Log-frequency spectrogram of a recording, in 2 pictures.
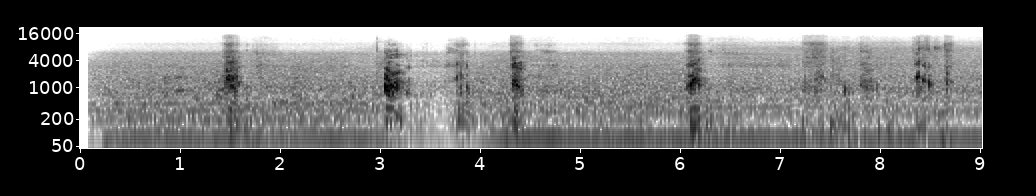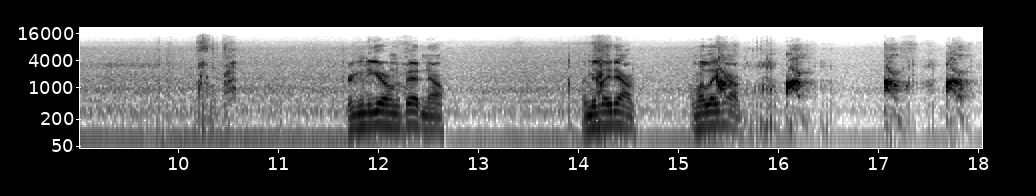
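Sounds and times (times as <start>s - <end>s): dog barking sharply: 3.0s - 3.3s, 15.4s - 16.4s, 17.0s - 18.0s.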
